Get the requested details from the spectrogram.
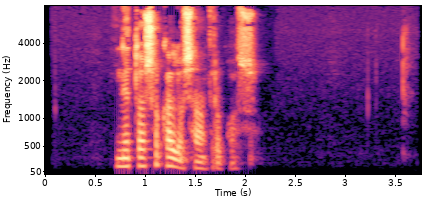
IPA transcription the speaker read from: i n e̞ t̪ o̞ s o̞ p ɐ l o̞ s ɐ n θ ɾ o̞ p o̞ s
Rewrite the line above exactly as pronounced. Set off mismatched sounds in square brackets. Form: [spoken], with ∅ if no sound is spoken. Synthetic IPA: i n e̞ t̪ o̞ s o̞ [k] ɐ l o̞ s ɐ n θ ɾ o̞ p o̞ s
